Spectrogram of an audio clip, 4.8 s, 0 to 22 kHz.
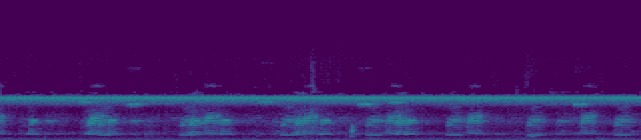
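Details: Chorus of green tree frogs (Hyla cinerea) at Headquarters Pond, night of June 2, 2021, near 9:10 pm. Honking calls come in a fairly even pulse, roughly eighty per minute, over a constant shrill insect drone.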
